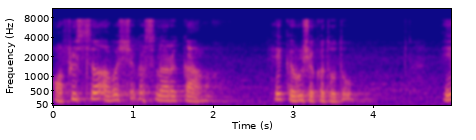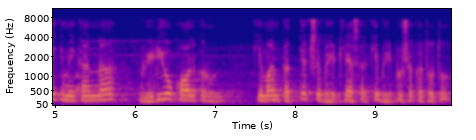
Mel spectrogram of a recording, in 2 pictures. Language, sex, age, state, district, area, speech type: Marathi, male, 45-60, Maharashtra, Satara, rural, spontaneous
